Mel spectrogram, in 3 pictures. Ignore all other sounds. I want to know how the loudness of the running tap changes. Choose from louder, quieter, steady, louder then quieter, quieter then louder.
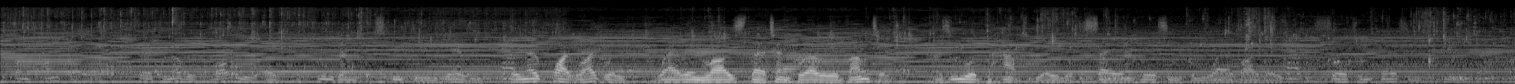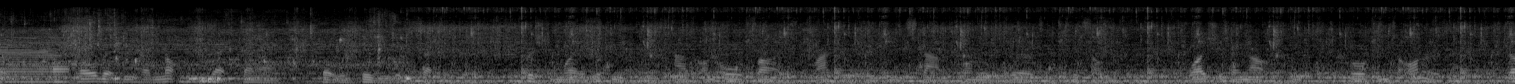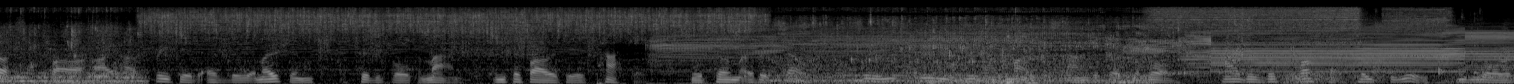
steady.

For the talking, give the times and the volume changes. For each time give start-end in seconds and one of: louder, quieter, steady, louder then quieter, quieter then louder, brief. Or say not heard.
0.0-45.4 quieter.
